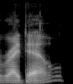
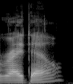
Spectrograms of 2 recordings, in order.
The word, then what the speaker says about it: Ryell: Ryell or Professor Ryell. That's the way to pronounce it that I'm used to. It's apparently not right if you're German, but I'm not German.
